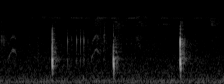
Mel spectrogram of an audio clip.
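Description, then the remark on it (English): A woodpecker chips at wood to excavate a cavity in fall, three sharp, evenly spaced knocks about half a second apart, crisp against a quiet outdoor background. “But now that fall has arrived, we may hear an excavating sound again.”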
